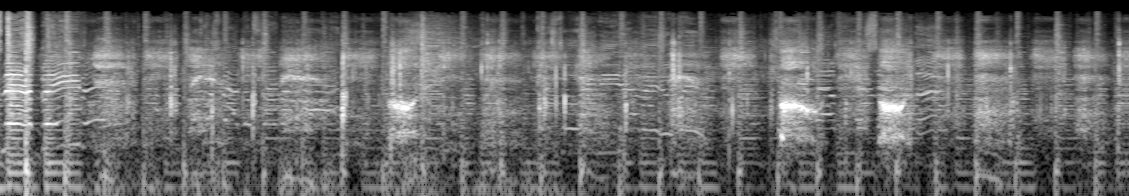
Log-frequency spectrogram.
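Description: Background music with a bass line and a beat.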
